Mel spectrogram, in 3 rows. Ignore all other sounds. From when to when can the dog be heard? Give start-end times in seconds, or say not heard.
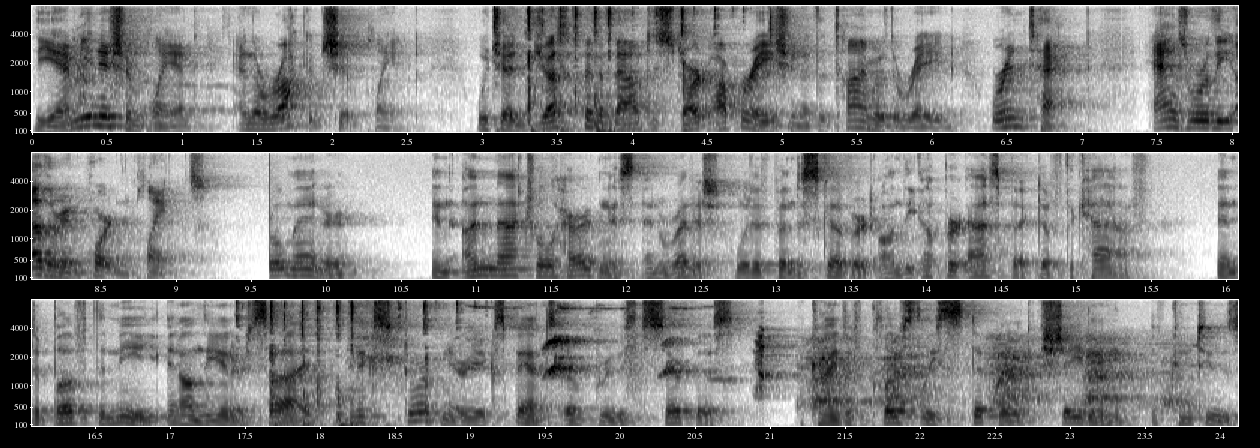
0.1-1.5, 18.2-23.9.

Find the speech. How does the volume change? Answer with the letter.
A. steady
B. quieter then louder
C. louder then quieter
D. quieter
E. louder
A.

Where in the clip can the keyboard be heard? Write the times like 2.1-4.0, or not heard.
3.0-5.0, 17.4-19.0.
